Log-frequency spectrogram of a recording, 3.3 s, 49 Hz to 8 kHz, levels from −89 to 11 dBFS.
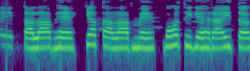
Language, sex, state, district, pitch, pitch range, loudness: Hindi, female, Bihar, Saran, 270 Hz, 260-290 Hz, -13 LUFS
